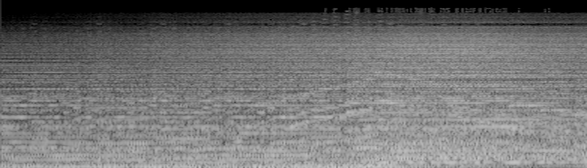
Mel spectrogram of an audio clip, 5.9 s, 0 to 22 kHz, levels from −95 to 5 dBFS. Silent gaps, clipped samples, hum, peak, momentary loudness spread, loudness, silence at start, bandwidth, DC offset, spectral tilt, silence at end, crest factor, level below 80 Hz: none; under 0.1%; none; -4 dBFS; 9 LU; -18 LUFS; 0 s; 18 kHz; under 0.1%; -3 dB/octave; 0 s; 16 dB; -28 dBFS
